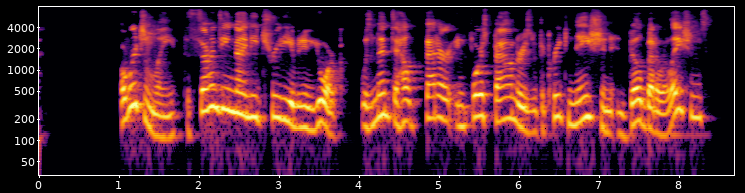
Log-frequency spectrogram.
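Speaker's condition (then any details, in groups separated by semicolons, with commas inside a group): No condition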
